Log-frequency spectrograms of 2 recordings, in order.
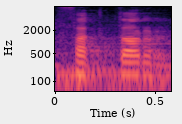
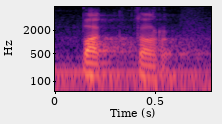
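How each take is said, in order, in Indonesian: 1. Kata ini diawali dengan bunyi F. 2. Kata ini diawali dengan bunyi P. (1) "bisa membedakan F sama P" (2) "Mereka mengatakan faktor dikatakan faktor"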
